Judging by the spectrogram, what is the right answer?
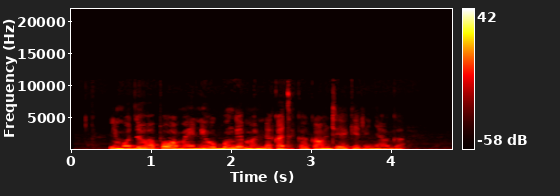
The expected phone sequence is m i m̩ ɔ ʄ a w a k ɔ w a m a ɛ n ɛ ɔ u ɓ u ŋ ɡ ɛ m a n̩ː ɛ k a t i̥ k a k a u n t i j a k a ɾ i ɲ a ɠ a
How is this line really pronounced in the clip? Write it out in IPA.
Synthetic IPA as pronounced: n i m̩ ɔ ʄ a w a p ɔ w a m a ɛ n ɛ ɔ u ɓ u ŋ ɡ ɛ m a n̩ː ɛ k a t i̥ k a k a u n t i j a k i ɾ i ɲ a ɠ a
